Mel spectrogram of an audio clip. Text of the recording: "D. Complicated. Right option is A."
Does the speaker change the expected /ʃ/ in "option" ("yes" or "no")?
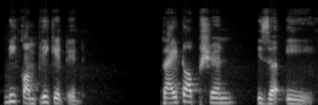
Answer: no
